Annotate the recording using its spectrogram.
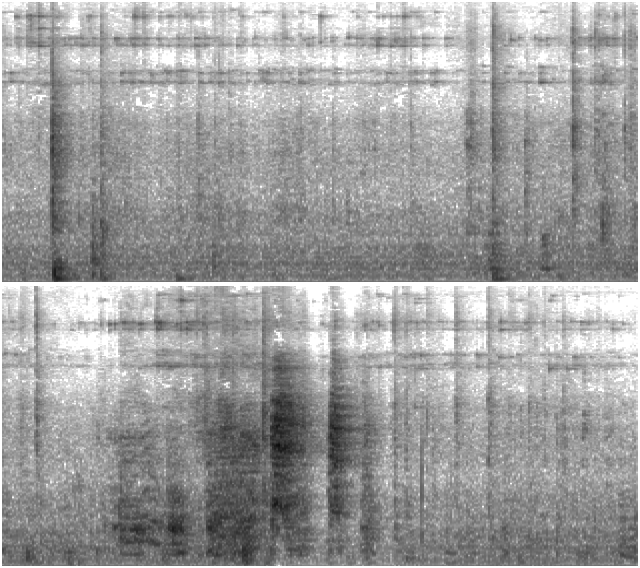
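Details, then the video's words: Dogs, a blue Pit Bully puppy and an adult Staffordshire Pitbull Terrier, with the puppy "dominating" the adult. A few sharp isolated barks, then a dense, noisy burst of barking and growling in the middle, fading to quiet background. "GORGEOUS Blue Pit Bully Puppy "Dominating" Adult Staffordshire Pitbull Terrier"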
